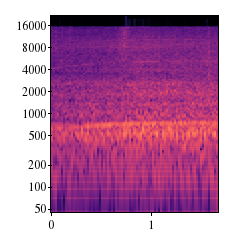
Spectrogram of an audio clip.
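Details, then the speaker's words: Roborock Qrevo dock emptying the robot's bin before washing the mop, all in one position: constant airy suction roar over a steady mid-pitched motor hum, not super loud, no rattles or strain; normal self-emptying. "Now the Qrevo should empty everything out and then wash the mop."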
